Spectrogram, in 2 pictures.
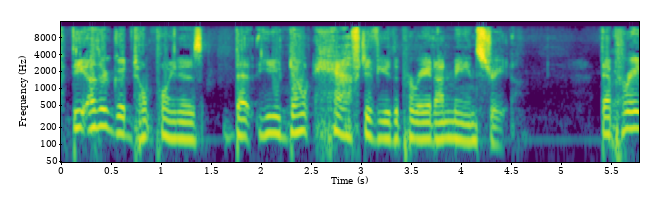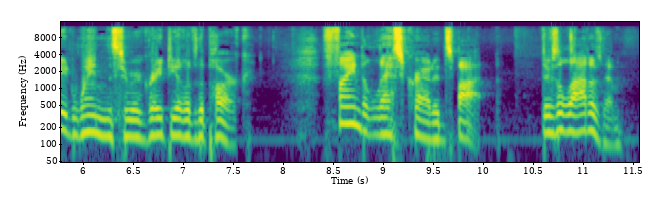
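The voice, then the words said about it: Southern drawl, Kentucky accent. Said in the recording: “She's from Kentucky ... Southern accent ... a very nice southern drawl”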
